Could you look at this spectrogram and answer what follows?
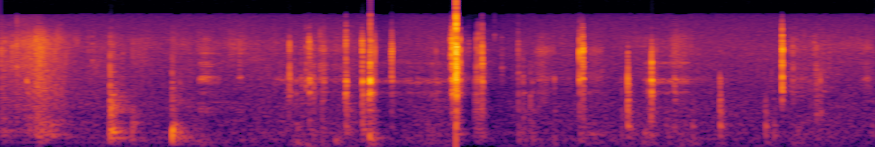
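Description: Close-up handling sounds of crocheting with cotton yarn and a metal crochet hook: light rustling and a quick, irregular run of small sharp clicks as the stitches are worked, the loudest a little past two seconds in.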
